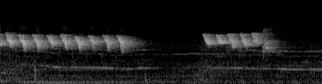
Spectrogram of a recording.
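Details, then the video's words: Caged greater green leafbird in high breeding condition, calm, singing freely inside a krodong cage: two fast bursts of bright, rattling repeated notes, about nine then six, separated by a short pause, with a faint steady low whistle underneath. "Di Krodong gacor. Di ablak tidak bunyi. (Birahi tinggi, emosi rendah)"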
